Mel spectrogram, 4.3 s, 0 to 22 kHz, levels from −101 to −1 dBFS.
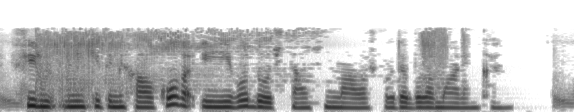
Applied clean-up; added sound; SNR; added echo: classical method spectral subtraction.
